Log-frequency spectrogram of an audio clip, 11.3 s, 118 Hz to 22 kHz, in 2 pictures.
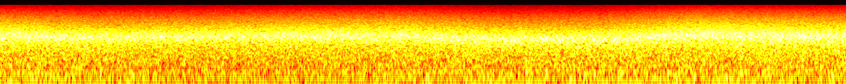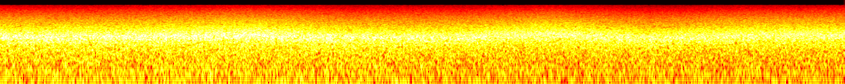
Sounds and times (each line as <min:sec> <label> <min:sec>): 0:00.0 Arctic Winds 0:11.2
